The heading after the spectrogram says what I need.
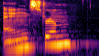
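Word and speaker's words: ångström: there any alternate pronunciations so there's angstrom angstrom and angstrom angstrom a n g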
